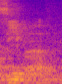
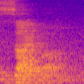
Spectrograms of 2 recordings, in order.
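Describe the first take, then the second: First: The first vowel sounds like 'ee'. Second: The first vowel sounds like 'eye'. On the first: The speaker calls it wrong. "It's not Zima" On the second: The speaker calls it right. "it's Zyma"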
